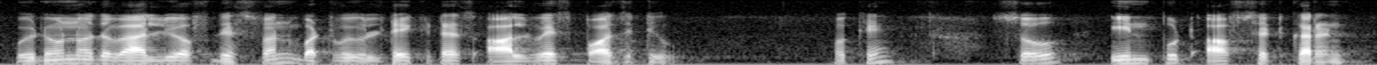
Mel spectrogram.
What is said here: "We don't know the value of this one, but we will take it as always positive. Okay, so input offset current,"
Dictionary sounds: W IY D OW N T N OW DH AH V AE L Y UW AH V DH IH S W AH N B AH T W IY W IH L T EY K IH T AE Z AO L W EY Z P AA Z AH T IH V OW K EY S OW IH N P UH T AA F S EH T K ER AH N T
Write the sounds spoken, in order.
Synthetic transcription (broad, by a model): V IY D OW N T N OW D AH V AE L Y UW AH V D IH S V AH N B AH T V IY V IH L T EY K IH T AE Z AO L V EY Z P AA Z AH T IH V OW K EY S OW IH N P UH T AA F S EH T K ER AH N T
